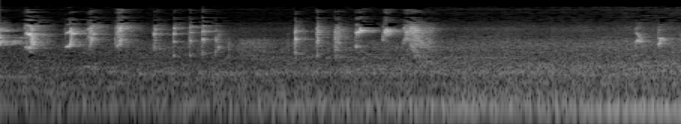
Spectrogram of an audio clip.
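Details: Long-tailed shrike heard in the morning, giving a rapid series of short scratchy chattering notes over steady low background hum, fading into softer calls near the end.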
